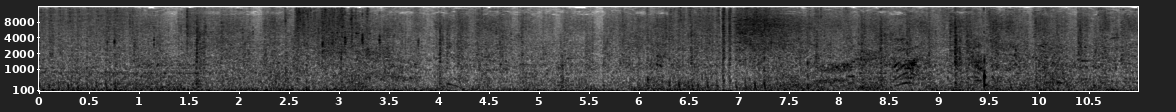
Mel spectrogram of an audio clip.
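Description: Guns fire in rapid bursts.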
